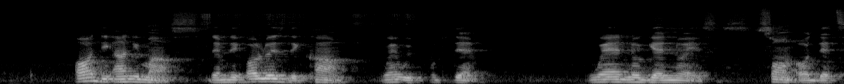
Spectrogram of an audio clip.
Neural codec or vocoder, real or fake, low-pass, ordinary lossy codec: none; real; 14.4 kHz; none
